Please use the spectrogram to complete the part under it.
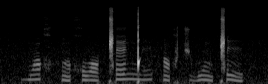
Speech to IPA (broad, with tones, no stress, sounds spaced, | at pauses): b ɔ̃˦˥ χ x ũ˧˩˧ χ w ɔ˧˩ ǁ ɛ˦˥ ŋ͡ǃ ɛ̤˦˥ θ ɔ̃˧˩ χ t͡ʃ ṳ˧˩˧ w ũ˧˩ ǁ ɪ˥˩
